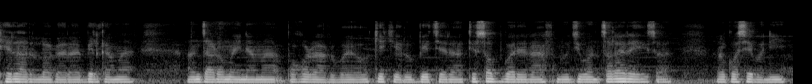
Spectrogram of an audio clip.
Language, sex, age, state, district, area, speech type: Nepali, male, 18-30, West Bengal, Darjeeling, rural, spontaneous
